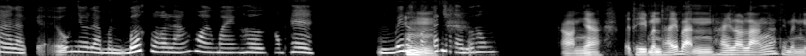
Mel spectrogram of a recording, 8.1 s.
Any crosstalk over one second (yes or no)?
no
